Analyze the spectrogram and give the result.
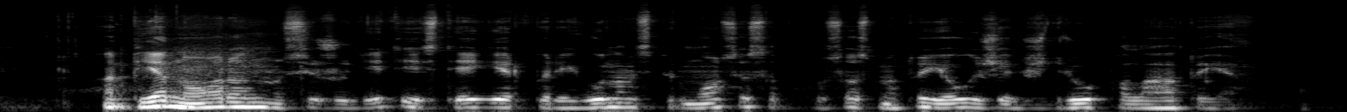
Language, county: Lithuanian, Šiauliai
